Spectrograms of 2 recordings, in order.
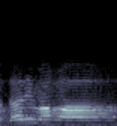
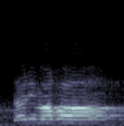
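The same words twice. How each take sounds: First: Said in the usual way. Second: "داریم آقا" said louder and higher, pressing the point; louder insistent. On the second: Shown as a demonstration.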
